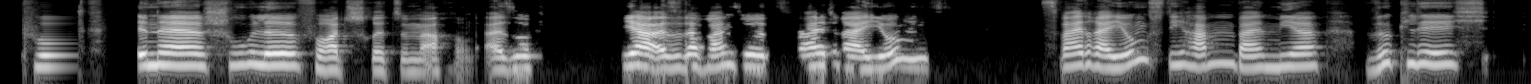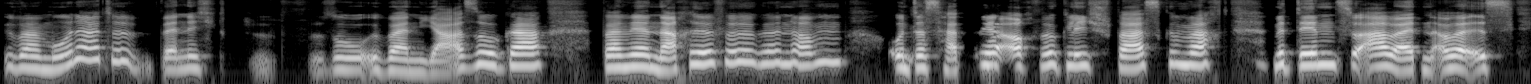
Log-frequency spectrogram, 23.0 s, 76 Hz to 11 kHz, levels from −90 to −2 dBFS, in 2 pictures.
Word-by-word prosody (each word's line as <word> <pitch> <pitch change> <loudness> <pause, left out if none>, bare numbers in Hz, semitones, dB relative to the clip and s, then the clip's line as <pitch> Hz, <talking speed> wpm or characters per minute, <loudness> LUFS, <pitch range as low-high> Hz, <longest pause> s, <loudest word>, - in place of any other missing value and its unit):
Punkt 210 0 -5 0.4
in 230 +1 +5
der 230 -1 +7
Schule 235 0 +3
Fortschritte 180 -5 -4
machen. 160 - -7
Also, 195 +2 -2 0.7
ja 230 0 +9
also, 195 +1 +4
da 225 - +5
waren 210 +4 +1
so 220 -2 +2
2, 220 +3 +1
3 195 -4 +4
Jungs 335 - -2 0.7
2, 225 +2 0
3 220 -5 +2
Jungs, 275 +11 -3
die 240 0 -7
haben 255 +5 -3
bei 200 -1 0
mir 225 +2 -2 0.3
wirklich 255 - -4 0.3
über 205 -2 -3
Monate, 295 - -3
wenn 185 0 -4
nicht, 195 0 -9 0.2
äh, - - -30
äh, - - -23 0.3
so 180 +2 -7
über 175 -1 -2
'n 160 -1 -4
Jahr 155 +6 -2
sogar, 230 0 +2 0.4
bei 205 0 +2
mir 215 +1 +2
Nachhilfe 260 +9 0
genommen, 265 +2 -3 0.3
und 205 -1 -3
das 205 0 -2
hat - - -2
mir 240 -3 +2
auch 220 0 +1
wirklich 230 -1 -3
Spaß 195 +2 0
gemacht, 240 -2 0 0.3
mit 245 +1 -3
denen 240 +1 +3
zu - - -1
arbeiten. 175 -5 +3
Aber 190 +1 +3
es 200 0 -5
225 Hz, 135 wpm, -20 LUFS, 200-245 Hz, 0.7 s, ja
